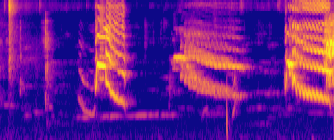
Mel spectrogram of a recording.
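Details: Pet parrot, filmed as talking, giving a short harsh squawk, a drawn-out nasal note held about half a second, and a final loud, rasping call.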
